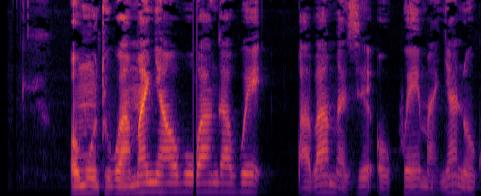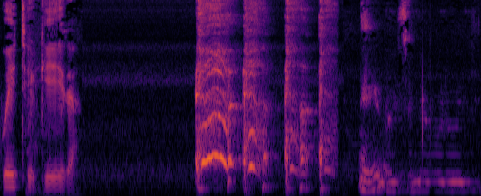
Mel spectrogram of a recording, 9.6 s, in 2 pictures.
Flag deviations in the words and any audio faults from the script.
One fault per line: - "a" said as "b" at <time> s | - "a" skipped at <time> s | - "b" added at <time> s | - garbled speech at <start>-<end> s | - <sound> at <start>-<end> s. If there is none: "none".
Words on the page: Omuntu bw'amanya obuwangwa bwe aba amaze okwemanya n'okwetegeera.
- dropout at 1.9-2.0 s
- cough at 6.7-8.2 s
